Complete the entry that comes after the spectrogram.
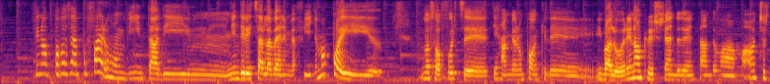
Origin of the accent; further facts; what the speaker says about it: Florence, Tuscany, Italy; Cioè siamo di Firenze, che vuoi fare la domenica?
